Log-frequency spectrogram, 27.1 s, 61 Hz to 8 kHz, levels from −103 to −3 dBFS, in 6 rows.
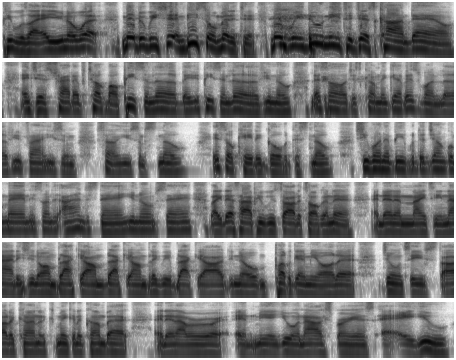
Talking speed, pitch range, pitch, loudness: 280 wpm, 105-130 Hz, 115 Hz, -19 LUFS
